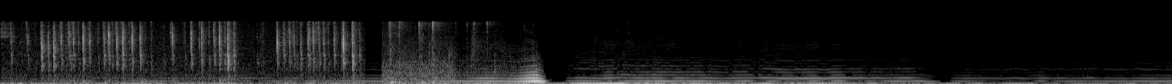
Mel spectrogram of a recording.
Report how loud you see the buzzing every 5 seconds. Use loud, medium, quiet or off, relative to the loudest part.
quiet, loud, quiet.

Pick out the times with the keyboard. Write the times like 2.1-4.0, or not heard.
0.0-5.4.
